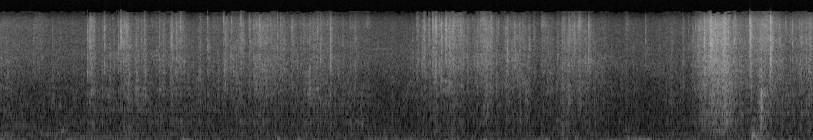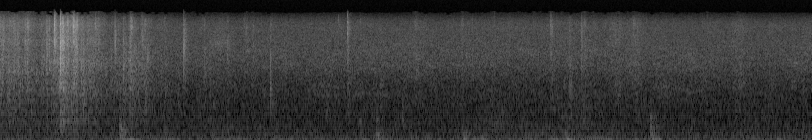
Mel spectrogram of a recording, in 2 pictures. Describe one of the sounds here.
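Boots thud on wooden decking.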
